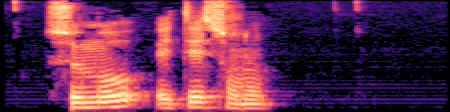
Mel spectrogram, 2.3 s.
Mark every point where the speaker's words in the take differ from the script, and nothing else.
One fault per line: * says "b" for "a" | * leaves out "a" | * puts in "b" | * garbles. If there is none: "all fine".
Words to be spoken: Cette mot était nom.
* says "Ce" for "Cette"
* puts in "son"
